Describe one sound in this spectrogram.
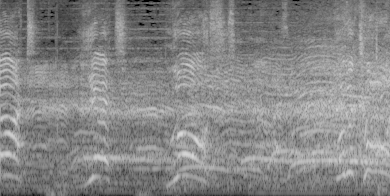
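A man speaks loudly and rousingly.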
